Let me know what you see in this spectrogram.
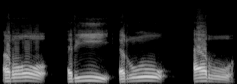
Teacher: Huruf ro itu harus ada getarnya, hati-hati. Karena dia sifatnya warwa wabita kerinjuri.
